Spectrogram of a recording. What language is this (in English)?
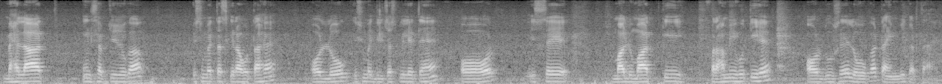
Urdu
